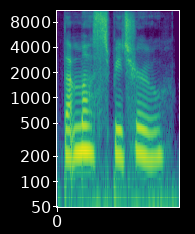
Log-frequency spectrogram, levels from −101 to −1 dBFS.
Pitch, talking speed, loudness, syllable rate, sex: 210 Hz, 195 wpm, -16 LUFS, 4.1 syllables/s, female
